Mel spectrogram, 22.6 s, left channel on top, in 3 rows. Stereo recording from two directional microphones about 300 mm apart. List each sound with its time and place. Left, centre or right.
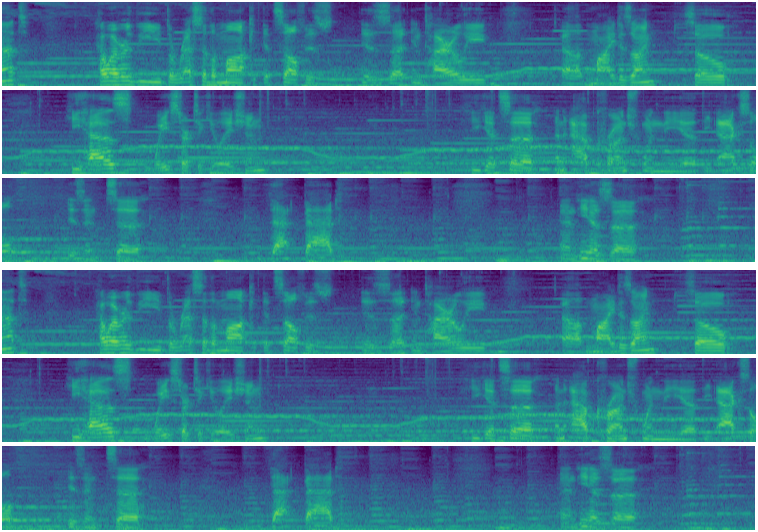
0.0 s speech: centre
9.4 s speech: left
9.6 s speech: centre
12.4 s speech: left
12.6 s speech: centre
17.7 s speech: centre
20.7 s speech: centre
21.0 s speech: left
